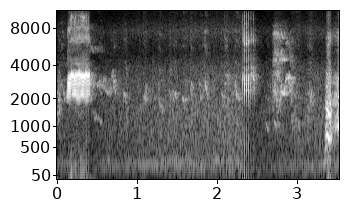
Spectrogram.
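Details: Javan myna in a song stuffed with mimicked human voice and coughing sounds: two loud, harsh rasping bursts, each under half a second, separated by quieter scratchy notes, with a short crackle at the end.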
